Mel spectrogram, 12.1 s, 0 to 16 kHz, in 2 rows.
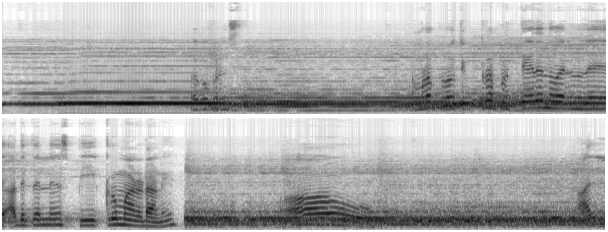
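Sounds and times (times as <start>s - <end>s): music: 0.0s - 12.0s
steady electronic startup tone: 1.9s - 12.0s.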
